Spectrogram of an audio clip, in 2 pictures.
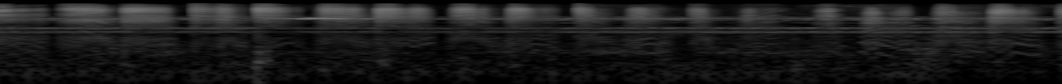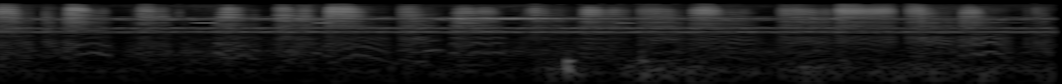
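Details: Rapid, uneven run of rasping, squeaky pulses from a longhorn beetle, close together and varying in loudness, over a thin steady high tone.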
